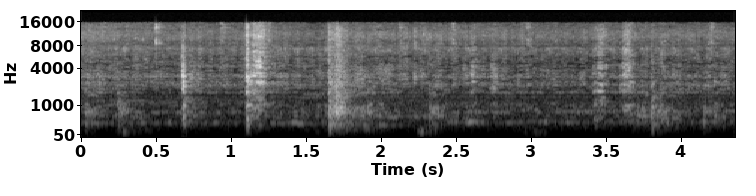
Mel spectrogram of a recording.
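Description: A spoon stirs chicken pieces coated in masala, onion and ginger paste in a pan, making faint, irregular scrapes and taps against the metal with a soft wet sizzle underneath.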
